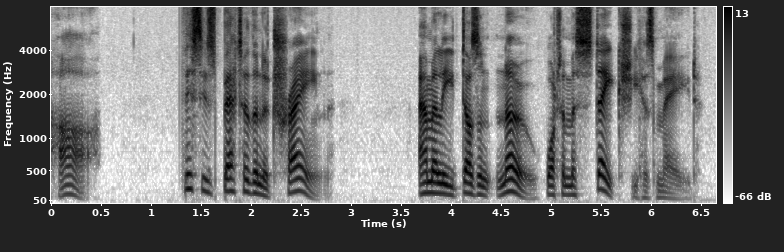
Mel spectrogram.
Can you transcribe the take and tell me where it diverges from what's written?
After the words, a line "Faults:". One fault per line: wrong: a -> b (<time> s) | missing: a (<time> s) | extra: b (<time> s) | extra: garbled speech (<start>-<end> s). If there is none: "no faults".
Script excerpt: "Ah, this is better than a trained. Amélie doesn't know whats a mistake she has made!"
"Ah, this is better than a train. Amélie doesn't know what a mistake she has made!"
Faults:
wrong: trained -> train (2.2 s)
wrong: whats -> what (4.9 s)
